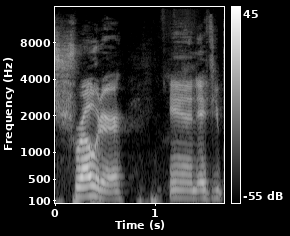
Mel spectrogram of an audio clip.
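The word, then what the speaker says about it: Schröder: It said it's pronounced Schroeder, and if you pronounce it Schroeder, I that's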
